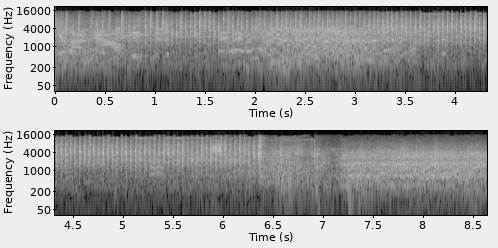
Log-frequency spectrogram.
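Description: Electric drill clamped in a bench vise, running at speed with a fast, continuous rattle as it spins the wires it is twisting. The rattle cuts off about seven seconds in.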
